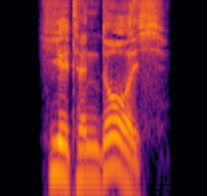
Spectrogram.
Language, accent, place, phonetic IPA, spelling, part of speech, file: German, Germany, Berlin, [ˌhiːltn̩ ˈdʊʁç], hielten durch, verb, De-hielten durch.ogg
- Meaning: first/third-person plural preterite of durchhalten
